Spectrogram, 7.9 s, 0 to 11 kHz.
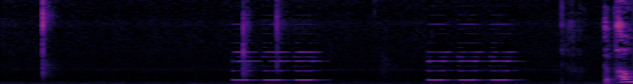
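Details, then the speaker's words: MedRena UniFusion VP-series infusion pump switched on by pressing the power button: two short series of electronic start-up beeps after button clicks in a quiet room. "First Step switch on the palm press the power button 40 seconds to turn on the pump"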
